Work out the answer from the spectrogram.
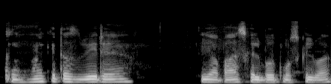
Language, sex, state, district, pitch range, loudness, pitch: Bhojpuri, male, Uttar Pradesh, Gorakhpur, 110-125 Hz, -20 LUFS, 115 Hz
